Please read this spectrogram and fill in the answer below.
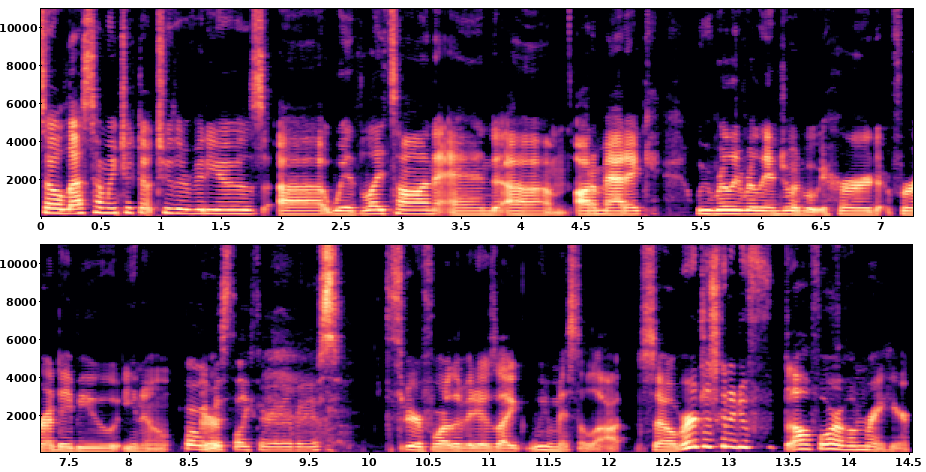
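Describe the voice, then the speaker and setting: A woman talks fairly quickly in a quiet setting, her pitch shifting in an ordinary way. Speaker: reaction channel host. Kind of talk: casual vlog chat. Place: home room.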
